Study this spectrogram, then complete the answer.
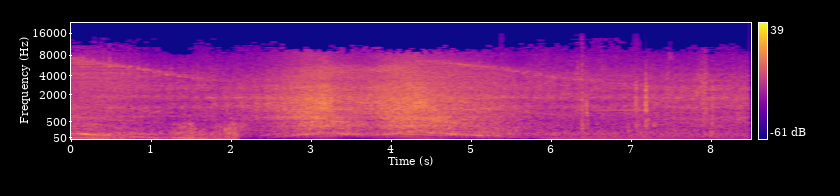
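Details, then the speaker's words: Straight-piped dually diesel truck revving after straight-pipe install: loud exhaust stumbles unevenly under throttle, smooth at idle; owner suspects a misfire only when revved, possibly causing the smoke, not confirmed. "it still sounds like it's misfiring a little bit that could be you know causing the smoke when I live it but like an idle there's nothing it's only when I read it so maybe it's still misfiring"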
